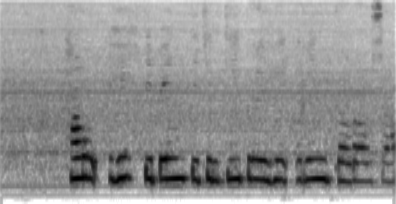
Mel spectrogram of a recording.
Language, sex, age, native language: Icelandic, male, 13, German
